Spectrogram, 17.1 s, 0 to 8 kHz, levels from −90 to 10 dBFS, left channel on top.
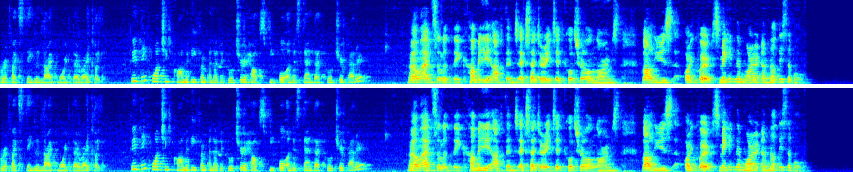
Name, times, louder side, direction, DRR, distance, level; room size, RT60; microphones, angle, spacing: voice 1, 0.0-2.1 2.6-7.3, right 1 dB, 20° right, 2 dB, 1.6 m, -28 dB
voice 2, 8.1-12.6 12.8-16.0, equal, ahead, -1 dB, 4.2 m, -21 dB
24.5 x 8.6 x 5.7 m, 0.39 s
head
